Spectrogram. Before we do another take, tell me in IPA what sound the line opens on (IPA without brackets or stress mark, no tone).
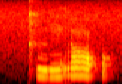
kʰ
